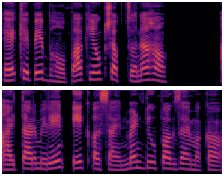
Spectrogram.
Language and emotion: Goan Konkani, sad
